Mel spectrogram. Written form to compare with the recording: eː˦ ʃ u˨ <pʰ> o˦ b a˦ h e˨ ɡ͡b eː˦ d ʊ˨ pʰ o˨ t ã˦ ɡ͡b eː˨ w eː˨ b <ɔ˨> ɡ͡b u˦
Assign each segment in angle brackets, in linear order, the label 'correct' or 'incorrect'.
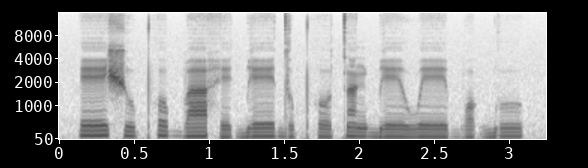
correct, correct

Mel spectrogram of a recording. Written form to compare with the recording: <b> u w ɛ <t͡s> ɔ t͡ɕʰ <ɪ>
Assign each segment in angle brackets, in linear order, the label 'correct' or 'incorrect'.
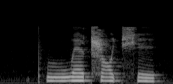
incorrect: pʰ, incorrect: ʈ͡ʂ, correct

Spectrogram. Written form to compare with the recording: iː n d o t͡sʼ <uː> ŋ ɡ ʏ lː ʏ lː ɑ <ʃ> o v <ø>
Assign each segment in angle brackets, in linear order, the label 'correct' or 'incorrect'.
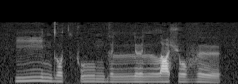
correct, correct, correct

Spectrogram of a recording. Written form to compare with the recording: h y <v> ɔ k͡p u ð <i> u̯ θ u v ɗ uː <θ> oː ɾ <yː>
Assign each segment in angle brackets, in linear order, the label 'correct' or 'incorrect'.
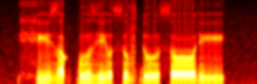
incorrect: ð, incorrect: y, correct, correct

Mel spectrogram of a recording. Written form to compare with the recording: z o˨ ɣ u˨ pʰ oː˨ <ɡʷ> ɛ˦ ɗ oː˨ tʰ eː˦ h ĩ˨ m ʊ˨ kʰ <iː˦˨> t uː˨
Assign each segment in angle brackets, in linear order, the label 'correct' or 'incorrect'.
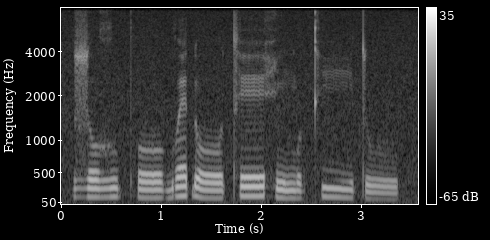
correct, correct

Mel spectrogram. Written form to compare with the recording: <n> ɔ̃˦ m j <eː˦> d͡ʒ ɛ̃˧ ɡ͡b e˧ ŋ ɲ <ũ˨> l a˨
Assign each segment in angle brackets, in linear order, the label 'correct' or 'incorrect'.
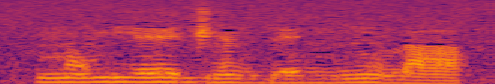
correct, correct, incorrect: ũ˦˨

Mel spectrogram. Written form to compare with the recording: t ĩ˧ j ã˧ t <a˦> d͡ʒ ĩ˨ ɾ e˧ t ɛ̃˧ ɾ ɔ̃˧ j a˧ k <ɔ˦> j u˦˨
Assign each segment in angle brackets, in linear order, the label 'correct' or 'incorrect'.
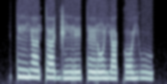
incorrect: a˧, correct

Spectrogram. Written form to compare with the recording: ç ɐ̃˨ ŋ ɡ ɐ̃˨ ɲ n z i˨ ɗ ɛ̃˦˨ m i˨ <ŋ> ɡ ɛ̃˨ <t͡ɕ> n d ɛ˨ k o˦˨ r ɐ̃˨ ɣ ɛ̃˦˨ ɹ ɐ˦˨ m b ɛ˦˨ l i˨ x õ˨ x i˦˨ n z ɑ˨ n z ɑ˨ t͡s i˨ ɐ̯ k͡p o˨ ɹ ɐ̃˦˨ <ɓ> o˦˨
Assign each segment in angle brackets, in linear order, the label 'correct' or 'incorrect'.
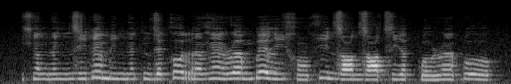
correct, incorrect: k, correct

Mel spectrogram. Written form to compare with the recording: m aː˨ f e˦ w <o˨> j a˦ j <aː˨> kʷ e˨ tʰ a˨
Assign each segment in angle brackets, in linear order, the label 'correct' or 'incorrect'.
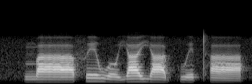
correct, incorrect: a˨

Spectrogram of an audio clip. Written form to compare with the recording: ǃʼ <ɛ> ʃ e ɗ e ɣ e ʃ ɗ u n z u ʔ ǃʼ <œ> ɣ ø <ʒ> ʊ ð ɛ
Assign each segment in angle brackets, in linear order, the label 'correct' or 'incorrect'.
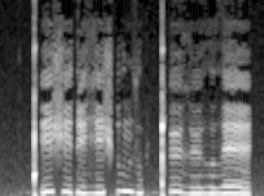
incorrect: e, incorrect: ø, incorrect: ð

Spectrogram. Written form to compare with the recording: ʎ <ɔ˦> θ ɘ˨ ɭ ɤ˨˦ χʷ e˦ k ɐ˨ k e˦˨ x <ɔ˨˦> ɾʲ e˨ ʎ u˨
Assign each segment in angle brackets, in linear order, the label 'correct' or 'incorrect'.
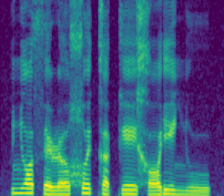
correct, correct

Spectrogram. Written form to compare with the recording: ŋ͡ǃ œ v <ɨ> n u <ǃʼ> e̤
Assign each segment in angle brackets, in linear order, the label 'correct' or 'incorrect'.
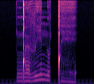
incorrect: i, incorrect: ǃ

